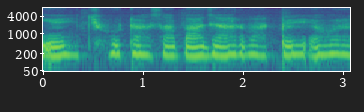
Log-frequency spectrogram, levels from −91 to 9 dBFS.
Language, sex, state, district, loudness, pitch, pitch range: Bhojpuri, female, Uttar Pradesh, Ghazipur, -16 LUFS, 185 Hz, 175-195 Hz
